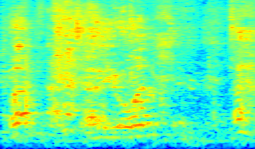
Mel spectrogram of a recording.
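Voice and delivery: ordinary delivery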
